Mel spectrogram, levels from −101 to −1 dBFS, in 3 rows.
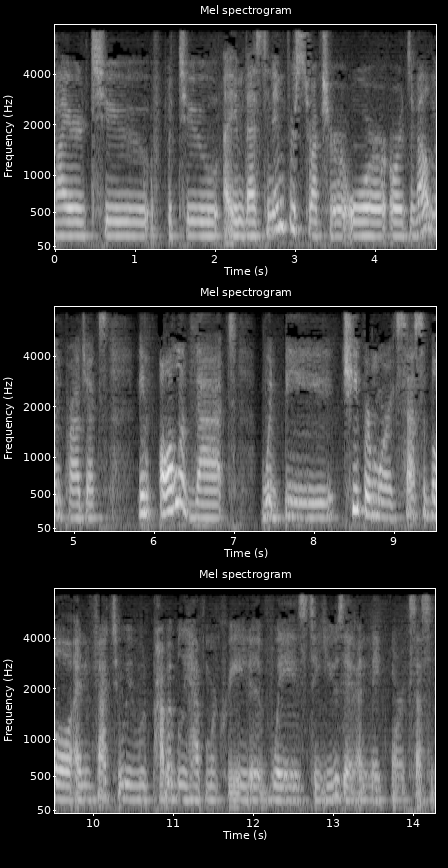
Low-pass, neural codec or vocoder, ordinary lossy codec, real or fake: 7.2 kHz; vocoder, 24 kHz, 100 mel bands, Vocos; MP3, 32 kbps; fake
